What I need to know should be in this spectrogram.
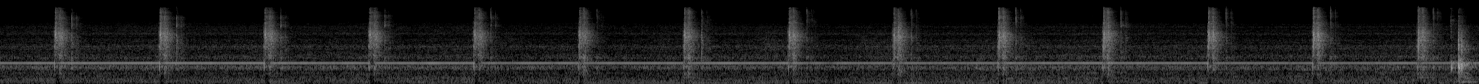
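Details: An extracorporeal shock wave therapy (ESWT) device used for muscle and bone pain relief, being applied to a patient: sharp, regular clicks about once a second over a steady faint tone.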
